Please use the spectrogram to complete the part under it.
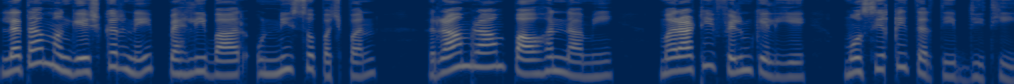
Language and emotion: Urdu, neutral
